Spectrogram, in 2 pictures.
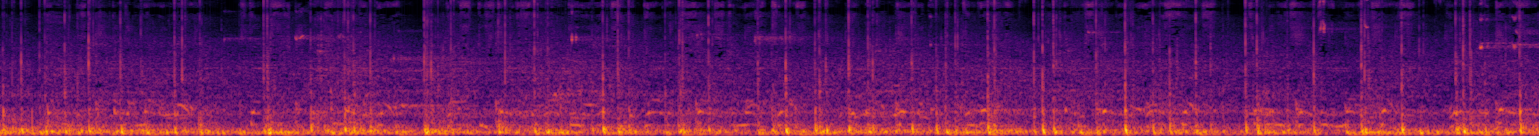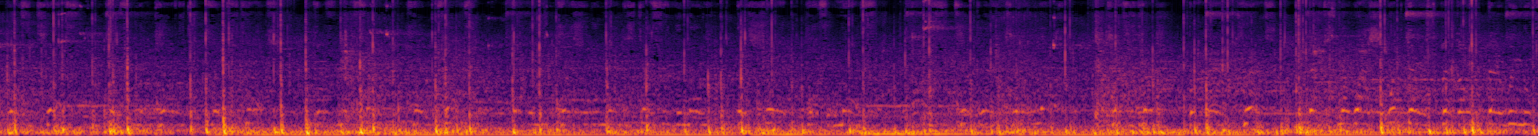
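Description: Several basketballs being dribbled and bounced on a hardwood gym court at once: many overlapping bounces, with no steady rhythm.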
